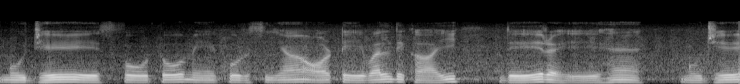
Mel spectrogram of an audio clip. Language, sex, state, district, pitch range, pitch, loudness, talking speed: Hindi, male, Madhya Pradesh, Katni, 100-110 Hz, 105 Hz, -16 LUFS, 95 wpm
